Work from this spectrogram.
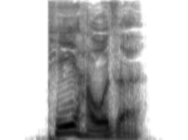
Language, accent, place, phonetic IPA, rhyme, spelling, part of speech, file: German, Germany, Berlin, [ˈteːˌhaʊ̯zə], -eːhaʊ̯zə, Teehause, noun, De-Teehause.ogg
- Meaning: dative of Teehaus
